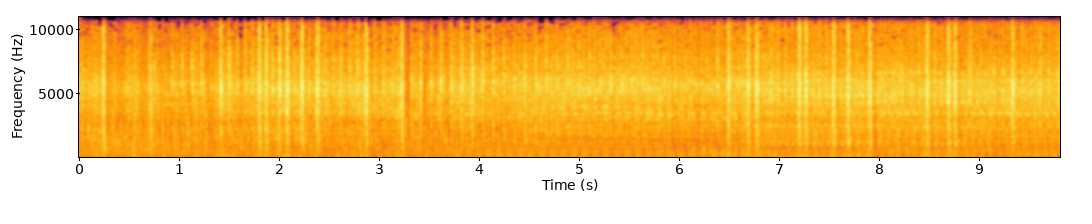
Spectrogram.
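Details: 1995 Toyota 4Runner 3.0: sharp repeated metallic knocks keeping pace with engine speed, a connecting rod loose from the crank; rod knock.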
